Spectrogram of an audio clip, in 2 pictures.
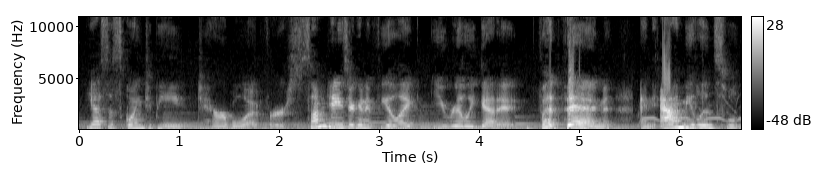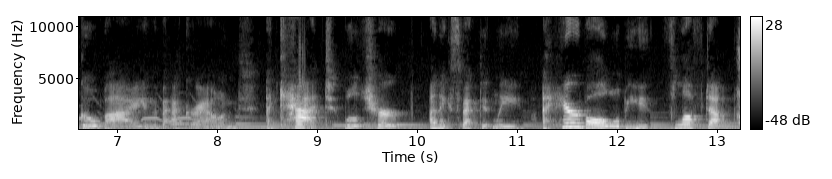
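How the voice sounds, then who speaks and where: A woman's voice: a little high, rough recording. A woman with a Canadian accent, chatting casually to camera as a book vlogger, self-deprecating and full of "like".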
